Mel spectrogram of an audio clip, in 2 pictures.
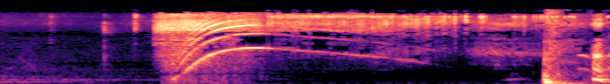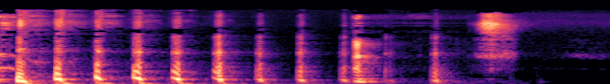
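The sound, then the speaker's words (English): A loud, shrill whistle glides up and then slowly slides down in pitch, followed by a rapid run of about ten evenly spaced puffing clicks and a brief final hiss. “That's a fun whistle.”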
